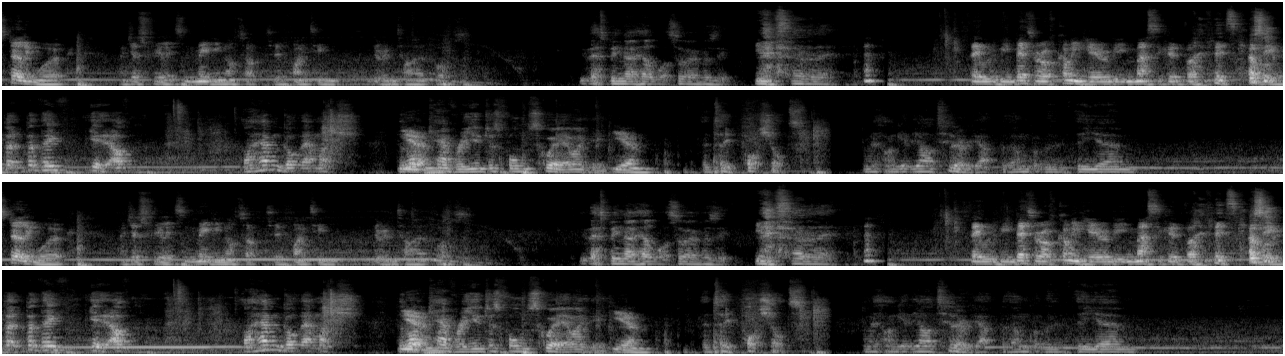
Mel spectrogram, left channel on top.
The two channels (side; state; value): both; normal; correlation 0.37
